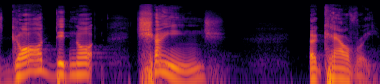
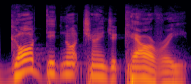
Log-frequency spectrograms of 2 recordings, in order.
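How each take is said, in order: First: God did not change, each word slow and weighted, "God" rising; slow emphatic repeat. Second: Said in the usual way. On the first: Shown as a demonstration. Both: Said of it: "just want everybody to understand this".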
